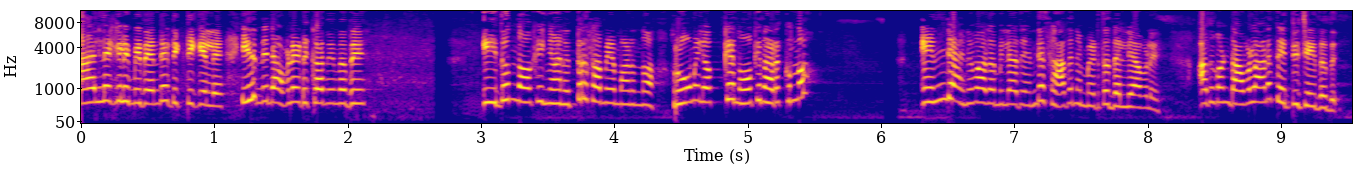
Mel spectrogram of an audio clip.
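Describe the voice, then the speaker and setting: [name], a woman doing a shrill bossy cartoon girl. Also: racing, sharp tone, no room sound. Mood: indignant. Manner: shrill, scolding, insistent. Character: bossy squabbling girl, possessive older sister. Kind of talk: cartoon voice acting.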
